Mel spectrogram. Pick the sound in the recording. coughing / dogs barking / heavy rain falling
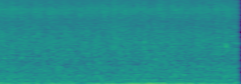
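heavy rain falling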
